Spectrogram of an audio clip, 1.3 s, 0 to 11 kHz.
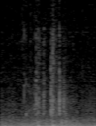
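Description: Several quick, faint keystrokes on a computer keyboard as a command is typed into a Windows 10 recovery prompt, a short burst of soft clicks with no talking.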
